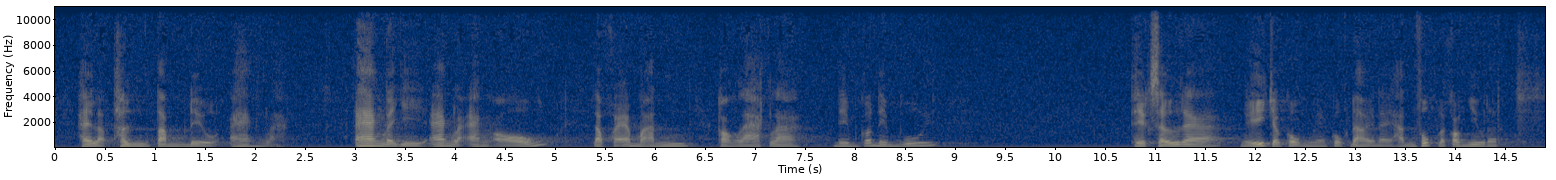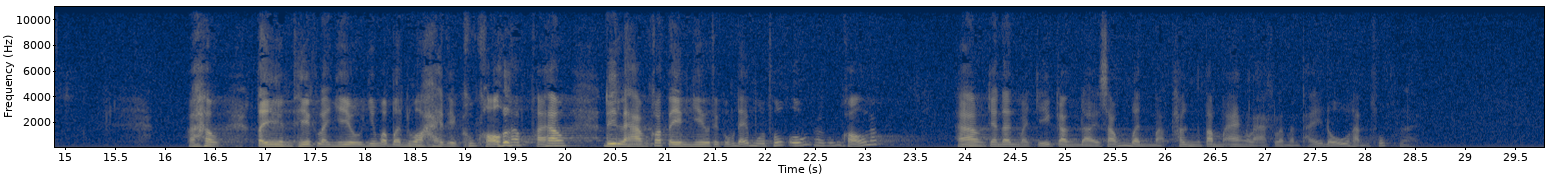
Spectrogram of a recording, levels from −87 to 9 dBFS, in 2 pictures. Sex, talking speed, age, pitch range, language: male, 185 wpm, 20-39, 120-160 Hz, Vietnamese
